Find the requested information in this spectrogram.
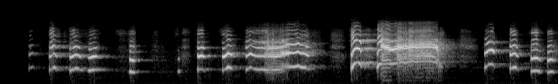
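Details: Chimpanzee screaming: bursts of short, harsh, harmonic shrieks in quick runs, broken by two longer, noisier drawn-out screams, then another rapid volley of brief shrieks.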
